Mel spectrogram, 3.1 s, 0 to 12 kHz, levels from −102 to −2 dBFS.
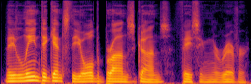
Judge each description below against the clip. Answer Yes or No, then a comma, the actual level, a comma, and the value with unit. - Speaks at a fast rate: No, average, 190 wpm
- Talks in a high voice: No, low, 110 Hz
